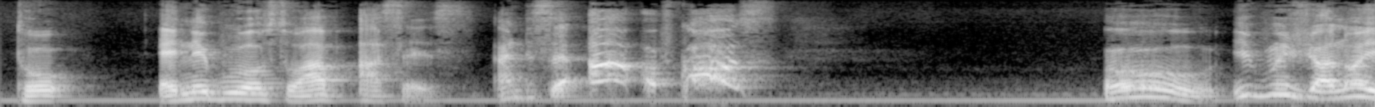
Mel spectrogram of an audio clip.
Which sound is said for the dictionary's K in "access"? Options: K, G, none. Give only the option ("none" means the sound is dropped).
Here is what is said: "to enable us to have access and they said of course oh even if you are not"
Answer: none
